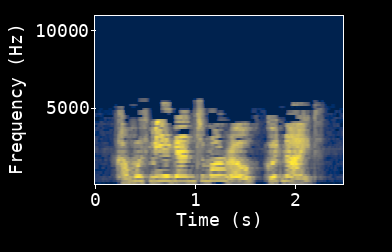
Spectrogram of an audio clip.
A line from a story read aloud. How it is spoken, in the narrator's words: Peter called out after her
